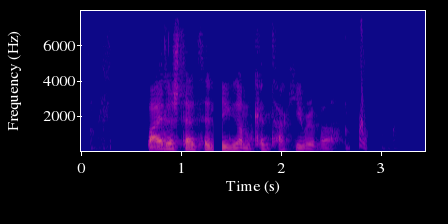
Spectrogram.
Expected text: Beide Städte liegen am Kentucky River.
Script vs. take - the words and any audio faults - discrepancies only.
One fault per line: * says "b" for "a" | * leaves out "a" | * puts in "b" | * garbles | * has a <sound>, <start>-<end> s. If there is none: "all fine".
* has a dropout, 1.3-1.4 s
* has a chirp, 2.8-2.9 s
